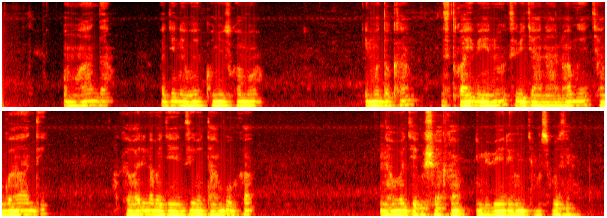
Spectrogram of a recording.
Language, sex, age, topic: Kinyarwanda, male, 18-24, government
